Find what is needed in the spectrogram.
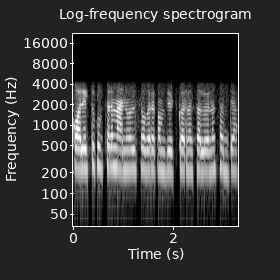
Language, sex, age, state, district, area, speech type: Marathi, male, 45-60, Maharashtra, Yavatmal, rural, conversation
